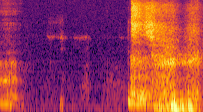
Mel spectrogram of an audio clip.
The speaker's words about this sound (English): Oh, my dog's growling at that comment. But please don't start growling. It's because you slagged his Twitter off.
